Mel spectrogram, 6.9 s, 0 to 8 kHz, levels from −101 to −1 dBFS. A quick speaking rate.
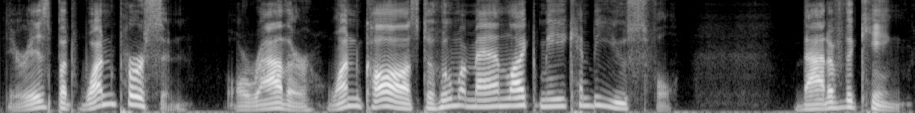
No: average, 185 wpm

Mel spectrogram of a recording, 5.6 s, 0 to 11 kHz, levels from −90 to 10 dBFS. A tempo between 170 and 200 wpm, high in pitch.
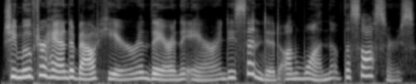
Yes: average, 195 wpm; high, 225 Hz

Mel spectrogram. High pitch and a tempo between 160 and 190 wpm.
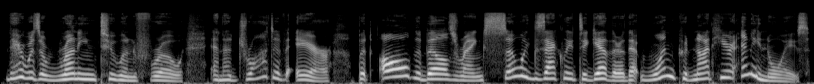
No: high, 240 Hz; average, 200 wpm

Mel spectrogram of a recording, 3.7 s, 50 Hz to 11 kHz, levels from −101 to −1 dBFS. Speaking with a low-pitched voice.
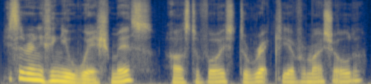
Yes: low, 125 Hz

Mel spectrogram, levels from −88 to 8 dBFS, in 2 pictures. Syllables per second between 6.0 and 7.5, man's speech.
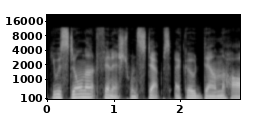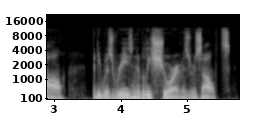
No: 5.0 syllables/s; male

